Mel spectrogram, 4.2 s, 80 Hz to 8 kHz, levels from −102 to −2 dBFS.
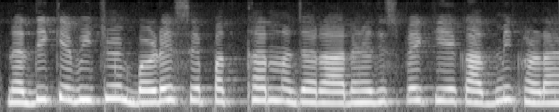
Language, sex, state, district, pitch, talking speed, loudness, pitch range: Hindi, female, Jharkhand, Garhwa, 295 Hz, 245 wpm, -13 LUFS, 270-310 Hz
